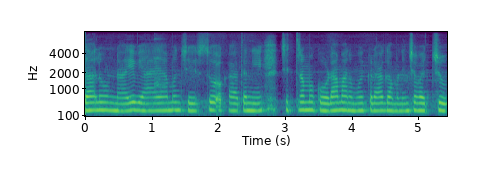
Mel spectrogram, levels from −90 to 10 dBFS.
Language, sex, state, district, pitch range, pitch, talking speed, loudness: Telugu, female, Andhra Pradesh, Chittoor, 215-230 Hz, 220 Hz, 120 wpm, -16 LUFS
